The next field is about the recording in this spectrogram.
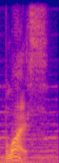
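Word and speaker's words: Blaidd: And it's actually Welsh, and it's pronounced Blythe, and it's Welsh for wolf.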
